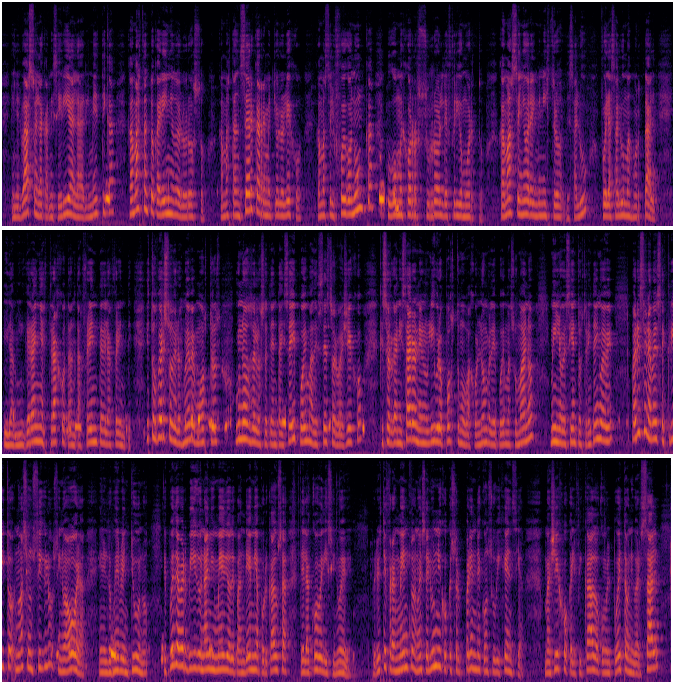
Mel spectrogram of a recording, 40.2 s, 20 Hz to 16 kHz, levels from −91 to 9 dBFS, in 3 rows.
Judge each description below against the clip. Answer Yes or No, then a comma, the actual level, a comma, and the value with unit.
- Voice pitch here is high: Yes, high, 215 Hz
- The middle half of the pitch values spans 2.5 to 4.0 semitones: No, average, 4.6 semitones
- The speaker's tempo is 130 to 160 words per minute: No, average, 185 wpm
